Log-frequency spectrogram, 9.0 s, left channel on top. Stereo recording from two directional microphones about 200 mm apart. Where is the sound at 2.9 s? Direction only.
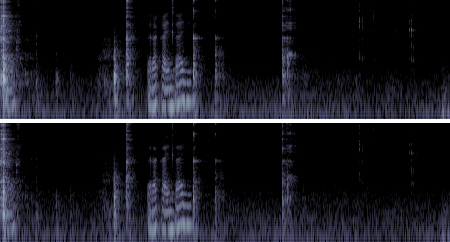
Centre (ahead or behind).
